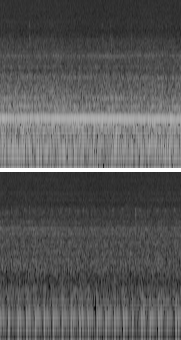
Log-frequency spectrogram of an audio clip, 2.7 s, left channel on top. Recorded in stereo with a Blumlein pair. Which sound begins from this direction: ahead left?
A vehicle, at 0.0 s.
